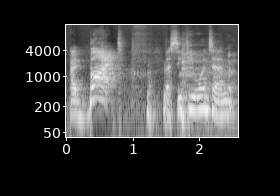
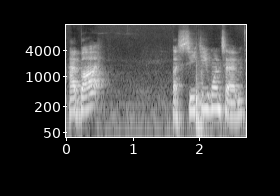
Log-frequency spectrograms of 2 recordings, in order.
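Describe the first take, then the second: First: The word bought is said much louder. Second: The word bought is said at normal loudness.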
